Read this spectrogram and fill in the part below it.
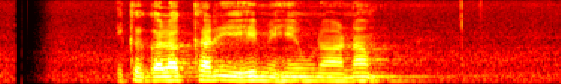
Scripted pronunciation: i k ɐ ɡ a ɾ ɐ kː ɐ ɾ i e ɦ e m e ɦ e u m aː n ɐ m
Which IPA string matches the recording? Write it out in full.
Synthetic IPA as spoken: e k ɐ ɡ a l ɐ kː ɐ ɾ i e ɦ e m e ɦ e u n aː n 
